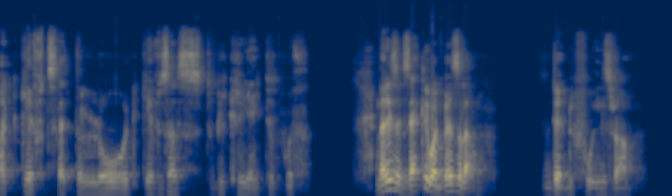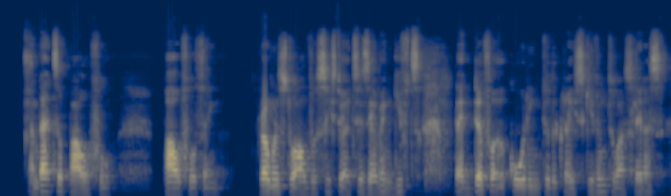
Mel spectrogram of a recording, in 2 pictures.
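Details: Adult male speaker; ordinary speech.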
